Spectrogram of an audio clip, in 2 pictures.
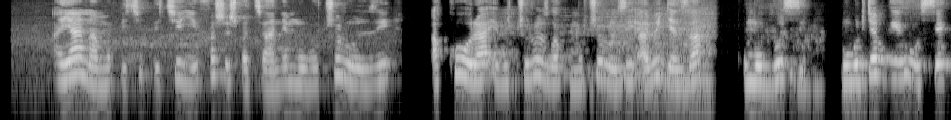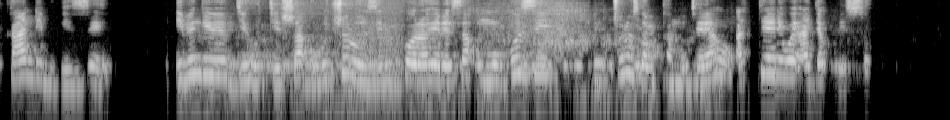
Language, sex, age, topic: Kinyarwanda, female, 36-49, finance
